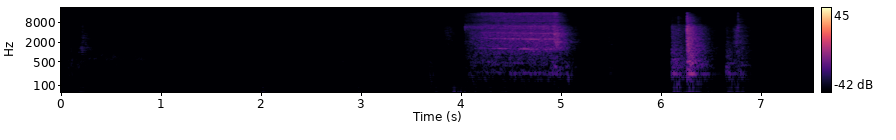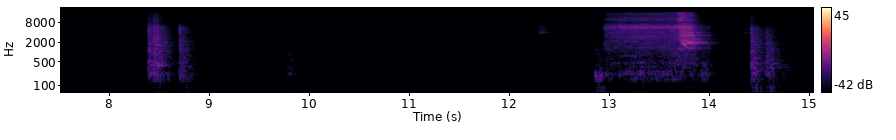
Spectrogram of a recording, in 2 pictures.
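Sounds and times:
electric screwdriver running: 0:04.1 - 0:05.1, 0:13.0 - 0:14.0.

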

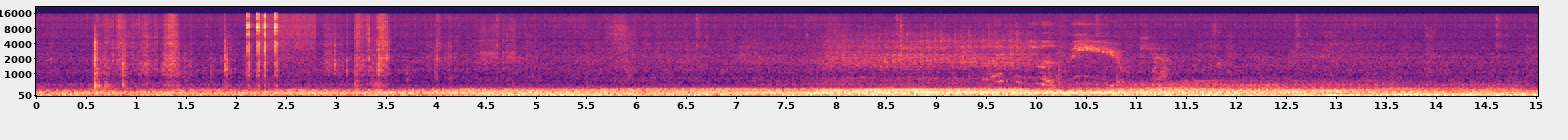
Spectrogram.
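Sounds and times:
pickup truck engine rumble: 0:00.0 - 0:15.0
sharp clicks: 0:01.9 - 0:02.5.

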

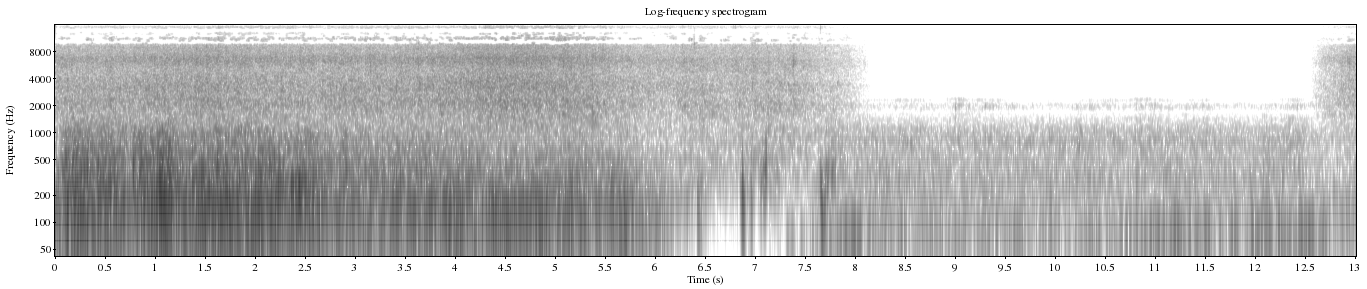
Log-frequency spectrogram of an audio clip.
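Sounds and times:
thunder rumbling: 0:00.0 - 0:06.1
rain hiss: 0:00.0 - 0:08.2, 0:12.6 - 0:13.0.

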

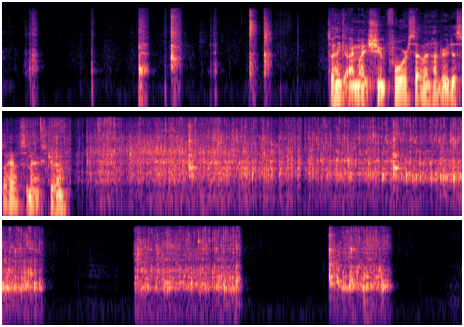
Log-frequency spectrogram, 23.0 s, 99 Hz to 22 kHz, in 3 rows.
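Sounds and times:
water pouring into plastic tub: 0:07.8 - 0:16.1, 0:17.5 - 0:19.4, 0:20.8 - 0:21.9.

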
